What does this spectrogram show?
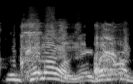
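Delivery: a hint of the young presenter; mock kid voice. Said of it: "And you were like".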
